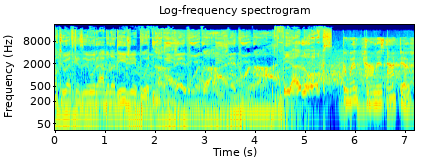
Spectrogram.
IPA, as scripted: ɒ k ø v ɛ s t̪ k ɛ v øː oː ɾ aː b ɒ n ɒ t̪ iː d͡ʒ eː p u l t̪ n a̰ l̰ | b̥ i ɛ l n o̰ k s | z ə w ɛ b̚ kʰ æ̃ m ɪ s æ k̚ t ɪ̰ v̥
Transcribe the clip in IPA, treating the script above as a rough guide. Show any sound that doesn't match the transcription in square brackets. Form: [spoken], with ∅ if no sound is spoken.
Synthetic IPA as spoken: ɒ k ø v ɛ [∅] t̪ k ɛ [z] øː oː ɾ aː b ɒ n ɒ [d̪] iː d͡ʒ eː p u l t̪ n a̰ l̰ | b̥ i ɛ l n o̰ k s | [ð] ə w ɛ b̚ kʰ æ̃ m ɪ [z] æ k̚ t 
